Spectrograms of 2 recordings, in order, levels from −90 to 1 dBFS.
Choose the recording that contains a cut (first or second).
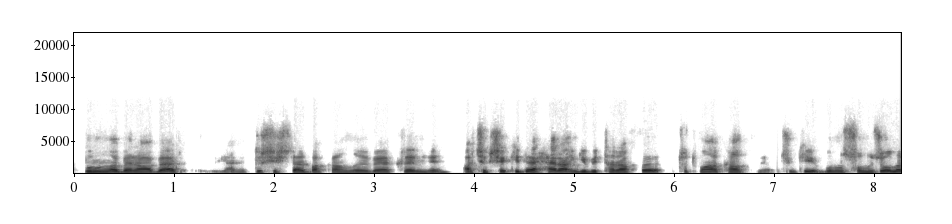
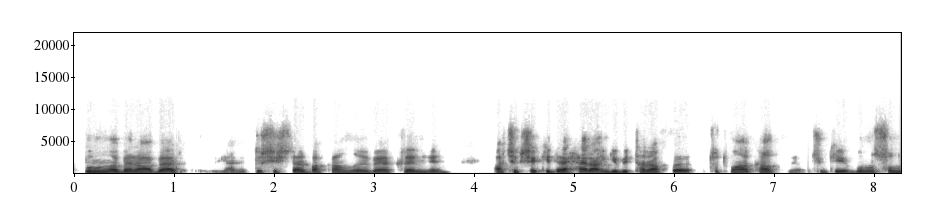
first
